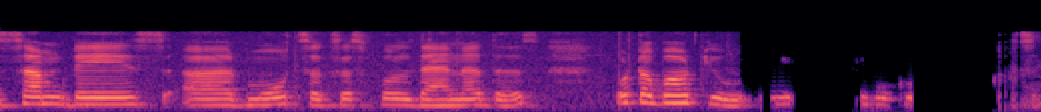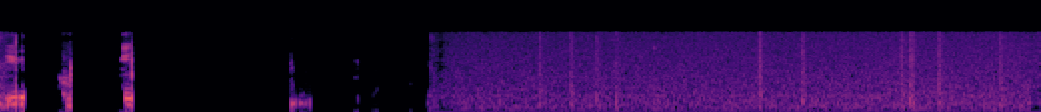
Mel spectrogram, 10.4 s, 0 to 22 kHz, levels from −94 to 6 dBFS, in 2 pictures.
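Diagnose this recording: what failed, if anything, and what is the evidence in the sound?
Call processing stage: from 3.71 to 6.17 s the speech dips very deeply and breaks up for about two seconds in total, likely speech suppressed in double talk by the echo canceller. The canceller ducks the whole talker, not just an echo.

A faint second voice about 25 dB below the speech appears at 5.53 and 6.64 s, likely the other side's voice leaking through as residual loudspeaker echo. It is an added voice rather than a loss of level.

From 6.45 to 7.35 s the room background drops by about 38 dB for roughly 0.7 s, then returns. This is background gated by the echo canceller, which shuts the microphone while the loudspeaker plays.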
